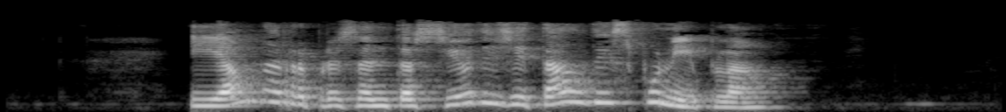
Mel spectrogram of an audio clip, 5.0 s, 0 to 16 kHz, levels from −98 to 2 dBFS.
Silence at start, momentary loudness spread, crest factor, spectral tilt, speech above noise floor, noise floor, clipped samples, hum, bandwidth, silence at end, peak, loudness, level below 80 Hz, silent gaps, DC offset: 0.95 s; 6 LU; 18 dB; -5 dB/octave; 53 dB; -74 dBFS; under 0.1%; none; 8 kHz; 1.1 s; -6 dBFS; -22 LUFS; -66 dBFS; none; under 0.1%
